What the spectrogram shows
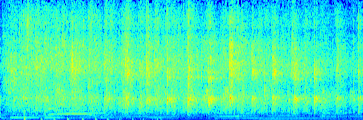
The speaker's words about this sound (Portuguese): Então você pode, de coração, novamente, honrar ela com a salva de palmas.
